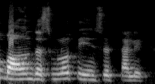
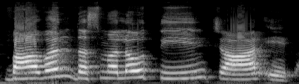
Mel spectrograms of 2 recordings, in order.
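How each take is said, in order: First: "तीन सौ इकतालीस" read as one whole number after the point; wrong reading. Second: "तीन चार एक" read slowly as separate digits after "दशमलव". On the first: Teacher showing students the common mistake, digits read joined as one number. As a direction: say "बावन दशमलव तीन सौ इकतालीस", the decimal part joined as three hundred forty-one. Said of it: "जबकि ऐसे नहीं पढ़ा जाता". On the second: Teacher showing students the right reading, slow and digit by digit. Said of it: "एक एक करके पढ़ेंगे". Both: Shown as a demonstration.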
